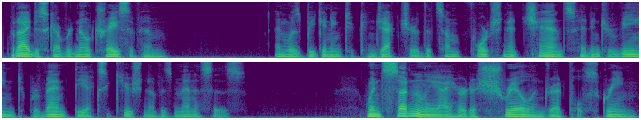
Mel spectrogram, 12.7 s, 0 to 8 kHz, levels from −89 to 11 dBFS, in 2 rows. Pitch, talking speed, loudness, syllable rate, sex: 85 Hz, 160 wpm, -22 LUFS, 5.7 syllables/s, male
